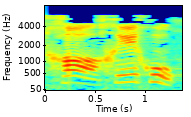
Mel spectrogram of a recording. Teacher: qalın hərflərdəndir və məxrac xa, xi, xu. Yəni, boğazın əvvəlindən çıxır · Term: Xa hərfi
